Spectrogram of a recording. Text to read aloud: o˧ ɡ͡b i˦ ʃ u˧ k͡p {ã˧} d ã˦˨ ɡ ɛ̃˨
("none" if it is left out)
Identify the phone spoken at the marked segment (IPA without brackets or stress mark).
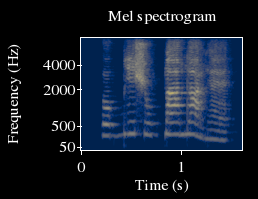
ã˦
